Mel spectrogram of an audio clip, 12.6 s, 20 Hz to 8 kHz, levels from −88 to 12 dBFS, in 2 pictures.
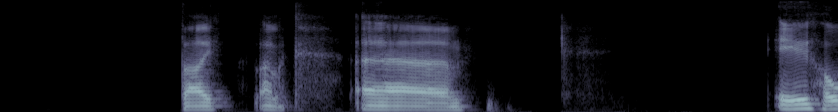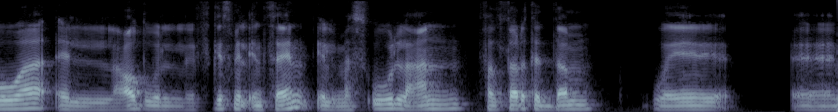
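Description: Nothing technical goes wrong anywhere in this bit of speech, so there's really nothing to flag.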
